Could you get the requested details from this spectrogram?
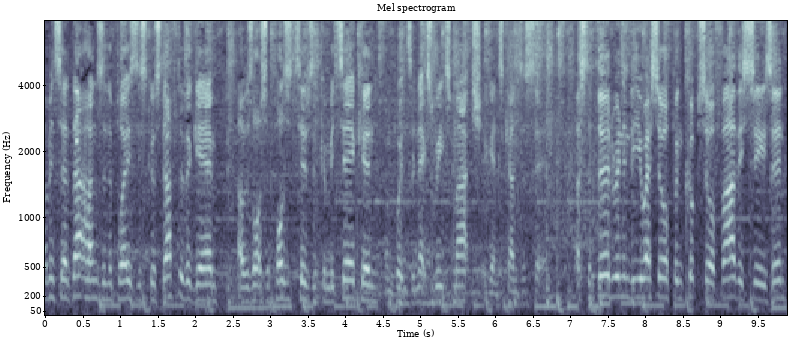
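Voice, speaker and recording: With music in the background, the speech runs at a very fast pace with lively intonation. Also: man, fairly high pitch for a man. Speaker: sports broadcaster. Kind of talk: sports news report to camera.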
